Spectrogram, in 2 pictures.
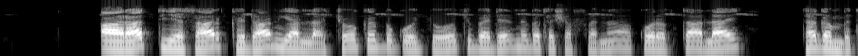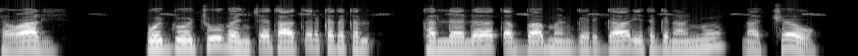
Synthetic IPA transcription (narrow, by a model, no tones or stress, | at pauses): ʔaɾat̪ːjɛsaɾkʰɨd̪anjalːat͡ʃːɛwkʰɨbɡo̞d͡ʒːowot͡ʃːbəd̪ənbət̪ʰəʃəfːənəkʰoɾəpt̪ʰalaj | t̪ʰəɡəmbɨt̪ʰəwal | ɡ̥od͡ʒːo̞t͡ʃːubəɨɲt͡ʃʼɛt̪ʰat̪ʼɨɾkʰə | kʰəlːələt̪ʼəbːaməŋɡəd̪ɡaɾjɛt̪ʰəɡənaɲːunat͡ʃːɛw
